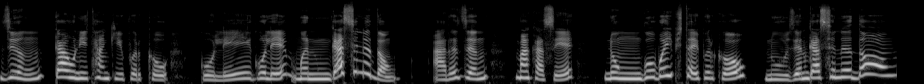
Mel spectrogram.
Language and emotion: Bodo, happy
